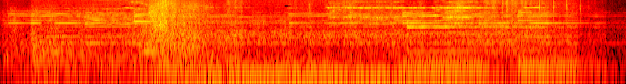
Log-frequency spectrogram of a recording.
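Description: A tram rumbles loudly past as it cuts through the sun-dappled streets of New Orleans in the American Deep South, with steady low mechanical rumble, metallic rail squeal and rattling, and a brief clanging bell-like ring midway through.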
